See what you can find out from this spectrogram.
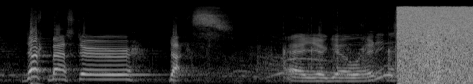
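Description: At 3.97 s the audio turns to samples built from the wrong bytes, continuing to the end at 4.74 s. The reader assembles each sample's bytes misaligned or in swapped order, so the rapidly varying low bits dominate, producing loud, harsh broadband noise.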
